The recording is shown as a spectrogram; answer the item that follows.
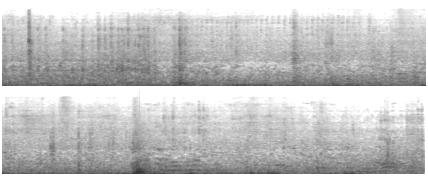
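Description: Busy shopping-street ambience: indistinct voices of passersby over a steady low rumble, with one brief louder sound a little past halfway.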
